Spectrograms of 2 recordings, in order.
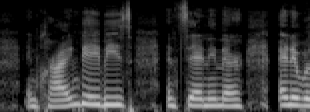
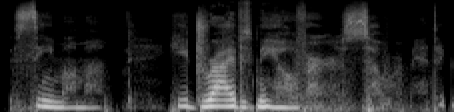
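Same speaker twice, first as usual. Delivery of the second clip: unvoiced whisper, teasing; 2 semitones lower than usual. Telling listeners about the ride, in a whisper. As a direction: breathe it like a secret joke.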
